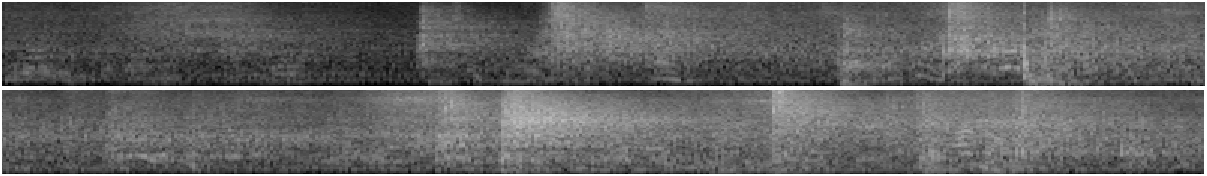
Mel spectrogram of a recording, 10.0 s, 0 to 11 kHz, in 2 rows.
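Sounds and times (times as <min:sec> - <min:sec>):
voices in rink: 0:00.0 - 0:10.0
hockey sticks clacking: 0:01.7 - 0:10.0.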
